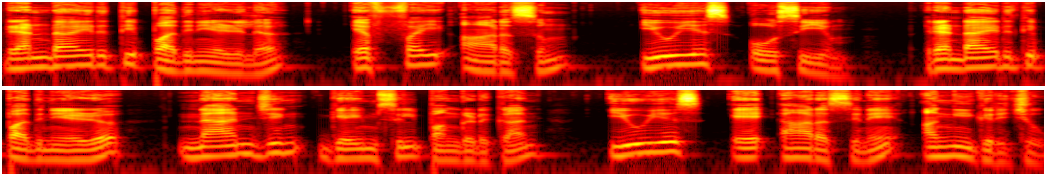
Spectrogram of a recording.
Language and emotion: Malayalam, neutral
